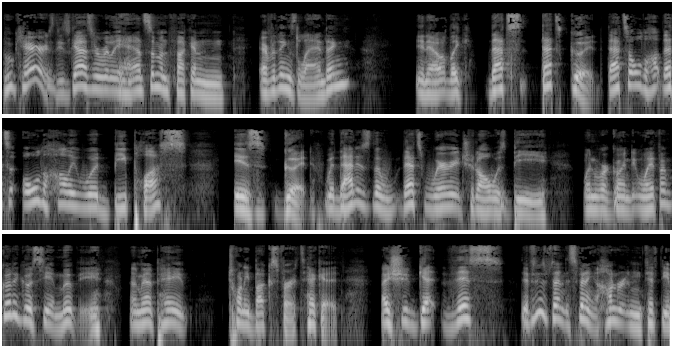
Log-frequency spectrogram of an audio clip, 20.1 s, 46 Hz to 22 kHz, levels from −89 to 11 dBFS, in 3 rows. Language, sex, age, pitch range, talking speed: English, male, 40-59, 140-190 Hz, 195 wpm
